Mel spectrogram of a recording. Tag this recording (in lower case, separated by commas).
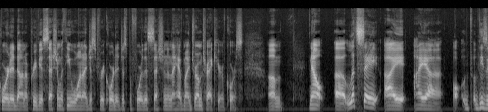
speech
